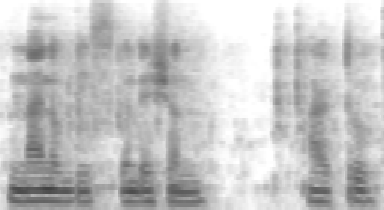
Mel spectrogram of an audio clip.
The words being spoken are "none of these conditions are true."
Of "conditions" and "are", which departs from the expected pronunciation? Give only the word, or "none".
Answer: conditions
